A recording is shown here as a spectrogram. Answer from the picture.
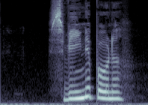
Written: svinebinde

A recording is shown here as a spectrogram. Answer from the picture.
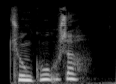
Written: tunguser

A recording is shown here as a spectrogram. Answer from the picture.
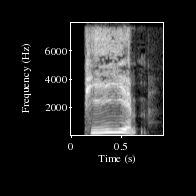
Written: pigehjem

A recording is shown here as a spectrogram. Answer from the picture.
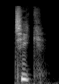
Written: tik

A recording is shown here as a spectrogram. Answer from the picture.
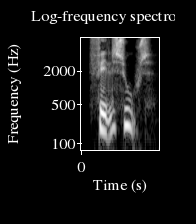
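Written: FÆLLESHUS

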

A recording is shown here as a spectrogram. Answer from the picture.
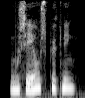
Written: museumsbygning

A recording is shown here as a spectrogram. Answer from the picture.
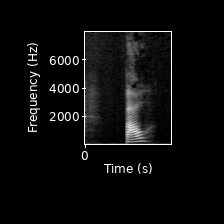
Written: bage

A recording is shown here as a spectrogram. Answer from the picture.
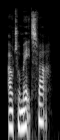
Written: automatsvar

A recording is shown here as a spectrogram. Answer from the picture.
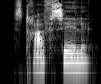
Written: strafcelle

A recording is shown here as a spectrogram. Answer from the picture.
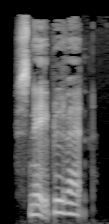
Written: snabelvand

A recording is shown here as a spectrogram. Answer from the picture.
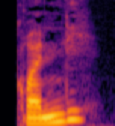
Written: grønlig

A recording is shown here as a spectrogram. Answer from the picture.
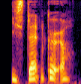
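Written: ISTANDGØRE

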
